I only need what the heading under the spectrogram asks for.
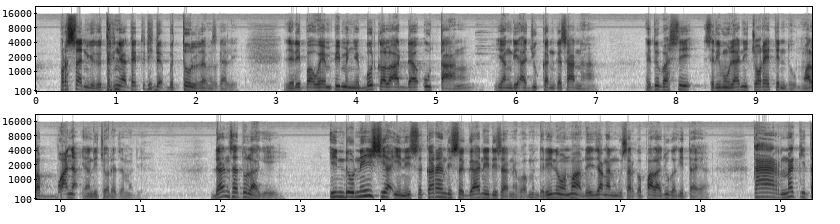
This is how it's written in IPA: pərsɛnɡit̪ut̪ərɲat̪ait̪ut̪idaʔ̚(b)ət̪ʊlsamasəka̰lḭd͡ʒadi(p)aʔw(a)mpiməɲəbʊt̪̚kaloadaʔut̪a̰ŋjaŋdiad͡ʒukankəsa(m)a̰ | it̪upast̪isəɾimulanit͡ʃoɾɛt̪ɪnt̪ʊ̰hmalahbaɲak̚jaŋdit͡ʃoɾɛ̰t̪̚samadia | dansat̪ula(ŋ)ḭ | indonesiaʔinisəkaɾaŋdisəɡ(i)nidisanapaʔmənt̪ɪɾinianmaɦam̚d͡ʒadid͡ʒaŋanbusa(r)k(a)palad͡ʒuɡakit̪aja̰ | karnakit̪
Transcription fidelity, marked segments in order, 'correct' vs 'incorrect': correct, correct, incorrect: ɛ, incorrect: n, incorrect: ɡ, incorrect: a, correct, incorrect: ə

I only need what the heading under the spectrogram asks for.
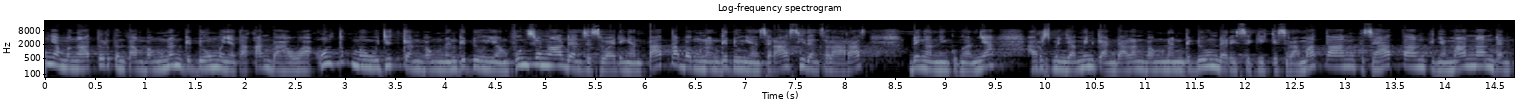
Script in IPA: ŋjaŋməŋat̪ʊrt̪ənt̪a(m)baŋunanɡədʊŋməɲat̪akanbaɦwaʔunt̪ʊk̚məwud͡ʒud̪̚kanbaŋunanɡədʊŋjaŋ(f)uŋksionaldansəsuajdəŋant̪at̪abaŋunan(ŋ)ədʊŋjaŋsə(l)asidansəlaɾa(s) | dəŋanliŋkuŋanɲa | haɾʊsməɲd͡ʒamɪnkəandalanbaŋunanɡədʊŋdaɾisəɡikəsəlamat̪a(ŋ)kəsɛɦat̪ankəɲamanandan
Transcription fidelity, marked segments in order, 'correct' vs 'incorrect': incorrect: ŋ, correct, incorrect: ɡ, incorrect: ɾ, correct, incorrect: n

